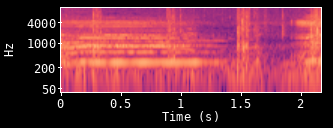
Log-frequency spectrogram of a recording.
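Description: A group of young voices singing a welcome song together, holding one long note, with a brief gap near the end before the next line starts.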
